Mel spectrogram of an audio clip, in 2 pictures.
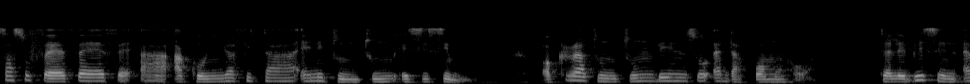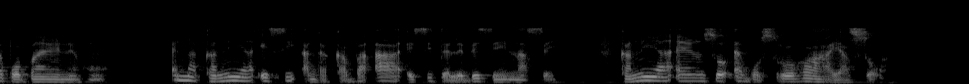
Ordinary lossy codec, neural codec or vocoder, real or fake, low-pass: Opus, 16 kbps; none; real; 5.4 kHz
